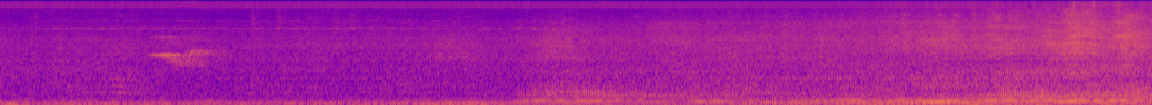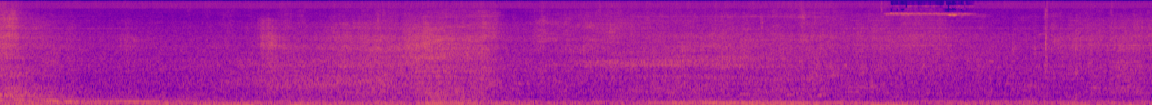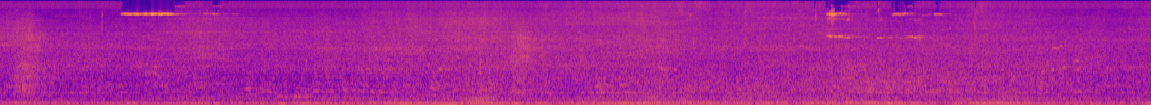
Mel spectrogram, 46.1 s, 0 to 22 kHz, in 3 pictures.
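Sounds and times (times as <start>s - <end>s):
traffic rumble: 3.1s - 46.0s
cars passing: 29.0s - 46.0s.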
